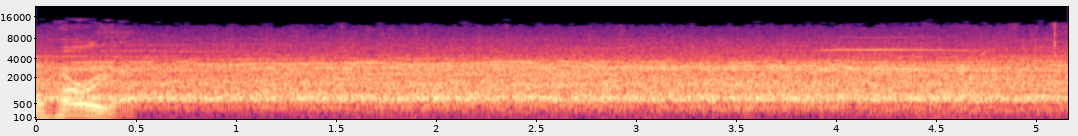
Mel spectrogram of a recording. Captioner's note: crowd cheering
